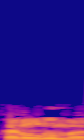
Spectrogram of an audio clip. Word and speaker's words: Petaluma: shipping the petaluma because she pronounced it i forgot how she said it i said no it's petaluma it's where i'm wrestling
